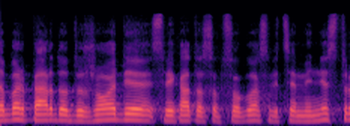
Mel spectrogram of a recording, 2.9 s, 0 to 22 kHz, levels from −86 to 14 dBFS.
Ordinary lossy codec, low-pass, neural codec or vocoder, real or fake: MP3, 96 kbps; 14.4 kHz; autoencoder, 48 kHz, 32 numbers a frame, DAC-VAE, trained on Japanese speech; fake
